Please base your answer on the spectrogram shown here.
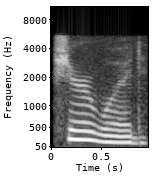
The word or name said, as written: Sherwood Forest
